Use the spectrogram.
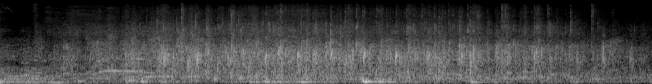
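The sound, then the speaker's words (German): Steady audience applause for Dr. Werner Klein, many hands clapping in a dense, even patter that holds at a fairly loud level for several seconds without letting up. “Und jetzt bitte nochmal einen kräftigen Applaus für Herrn Dr. Werner Klein.”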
